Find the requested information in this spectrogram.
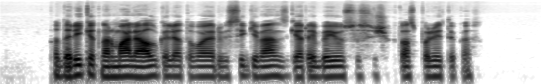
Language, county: Lithuanian, Vilnius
